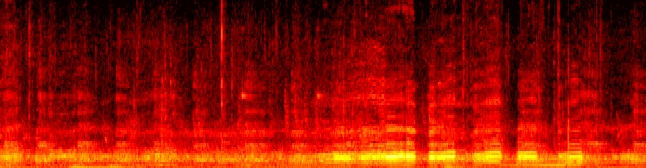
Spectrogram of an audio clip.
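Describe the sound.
A hen on an organic poultry farm clucks in a run of short, repeated calls that grow louder and more insistent toward the end, with some faint background noise underneath.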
